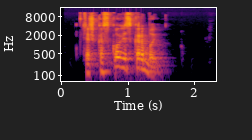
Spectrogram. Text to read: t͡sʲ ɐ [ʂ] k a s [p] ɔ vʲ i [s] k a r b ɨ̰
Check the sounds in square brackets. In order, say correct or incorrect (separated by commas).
correct, incorrect, correct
